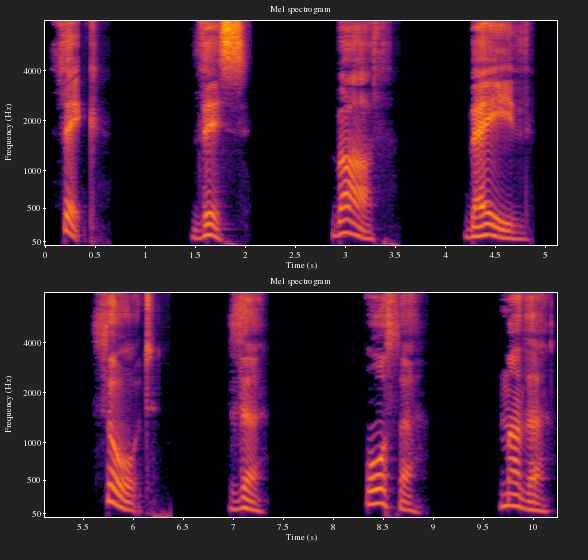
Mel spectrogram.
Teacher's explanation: For both sounds, the tongue touches behind the top teeth. Air squeezes through, so they're called dental fricatives. You can make the same sound pushing your tongue out between the teeth, but it takes too long, so keep it inside. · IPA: /θ/ and /ð/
